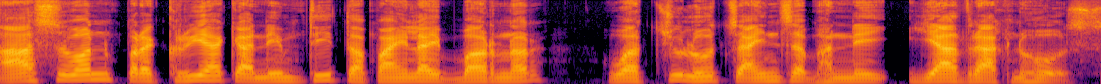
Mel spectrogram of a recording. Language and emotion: Nepali, neutral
